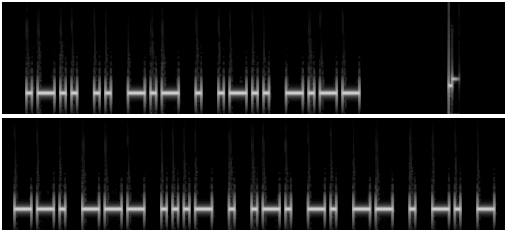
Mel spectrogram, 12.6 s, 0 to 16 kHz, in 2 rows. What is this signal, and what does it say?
Morse code, heard as a keyed tone, about 17 wpm, 700 Hz. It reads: LIKELY GOVERNMENT
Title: Sentences from Top 600 Words - New Word Drill - 17wpm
